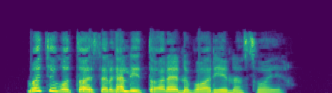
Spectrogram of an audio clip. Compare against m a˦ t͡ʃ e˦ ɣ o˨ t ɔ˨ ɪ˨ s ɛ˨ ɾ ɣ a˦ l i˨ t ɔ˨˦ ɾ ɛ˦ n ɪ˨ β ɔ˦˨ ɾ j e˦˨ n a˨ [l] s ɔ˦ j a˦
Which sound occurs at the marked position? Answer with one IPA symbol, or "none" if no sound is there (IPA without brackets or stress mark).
none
